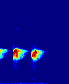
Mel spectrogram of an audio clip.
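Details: Nambu pé roxo (tataupa tinamou) song played to attract males and females: three clear whistled notes, each swelling then fading and slightly falling, the last two longer, over a quiet background.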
